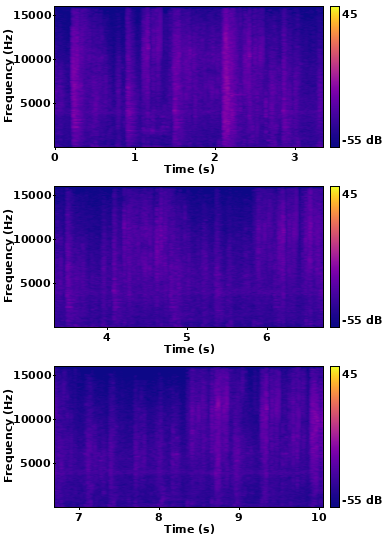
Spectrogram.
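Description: Footsteps rustle through dry grass at a steady walking pace.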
